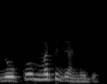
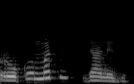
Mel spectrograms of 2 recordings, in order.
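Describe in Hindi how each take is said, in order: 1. पहले शब्द के बाद विराम है। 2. दूसरे शब्द के बाद विराम है। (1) "रोको के बाद अल्प विराम लगा है" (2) "मत के बाद में विराम चिन्ह लगा है"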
